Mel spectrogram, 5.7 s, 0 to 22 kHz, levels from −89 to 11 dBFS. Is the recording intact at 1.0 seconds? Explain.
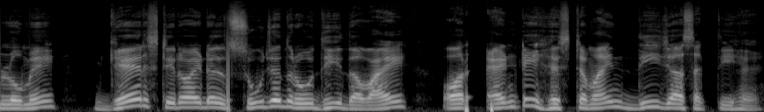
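Yes, at 1.0 seconds the speech plays through intact, with no dropout, click, distortion or other fault at that point.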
